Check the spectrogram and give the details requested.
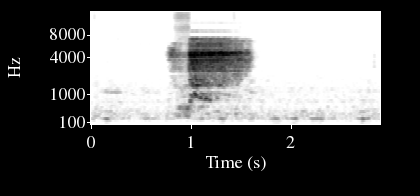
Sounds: Sniff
